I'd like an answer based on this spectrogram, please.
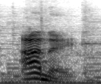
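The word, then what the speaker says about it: Alnwick: Followed by a stop in Quernmore Quamer before finishing up in Alwick Anig which is near Newcastle or as the people from the city itself say Newcastle.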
